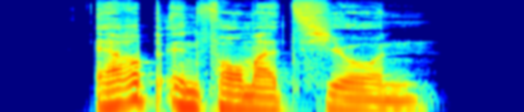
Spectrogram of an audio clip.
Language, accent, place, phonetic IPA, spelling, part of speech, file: German, Germany, Berlin, [ˈɛʁpʔɪnfɔʁmaˌt͡si̯oːn], Erbinformation, noun, De-Erbinformation.ogg
- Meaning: genetic information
